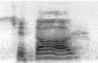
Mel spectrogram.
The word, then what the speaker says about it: sitar: In the word sitar, even words such as bimar, it is the final syllable which is stressed, tar and mar.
